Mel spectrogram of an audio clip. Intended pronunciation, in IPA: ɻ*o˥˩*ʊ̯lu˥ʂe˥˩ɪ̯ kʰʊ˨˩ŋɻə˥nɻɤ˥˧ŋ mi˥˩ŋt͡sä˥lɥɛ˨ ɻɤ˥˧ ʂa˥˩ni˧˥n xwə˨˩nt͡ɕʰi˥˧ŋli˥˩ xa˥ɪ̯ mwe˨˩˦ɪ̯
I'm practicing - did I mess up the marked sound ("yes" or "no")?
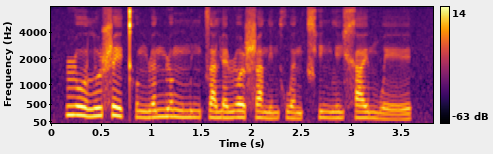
no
